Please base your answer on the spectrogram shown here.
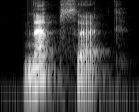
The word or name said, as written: knapsack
